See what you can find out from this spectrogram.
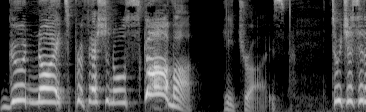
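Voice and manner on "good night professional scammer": high, loud sneering voice; mock scammer sneer. The scammer's smug parting shot, high and loud. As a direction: toss it off smugly.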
